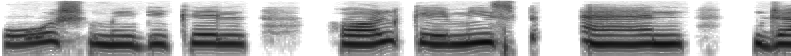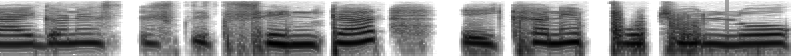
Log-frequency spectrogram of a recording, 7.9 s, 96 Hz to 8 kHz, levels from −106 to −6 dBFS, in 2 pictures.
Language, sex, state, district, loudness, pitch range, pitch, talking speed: Bengali, female, West Bengal, Dakshin Dinajpur, -18 LUFS, 250-275 Hz, 260 Hz, 75 wpm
